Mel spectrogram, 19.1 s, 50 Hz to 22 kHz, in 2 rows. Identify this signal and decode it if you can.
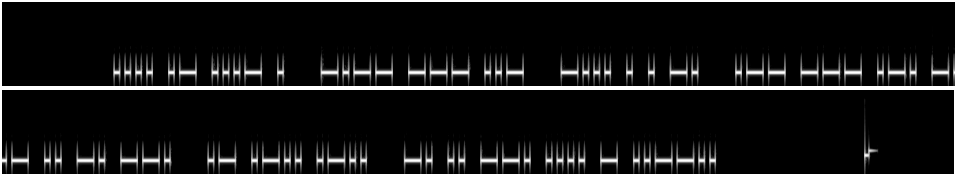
Morse code, heard as a keyed tone, about 22 wpm, 700 Hz. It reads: HAVE YOU BEEN WORKING ALL NIGHT?
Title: Sentences from Top 700 Words 22wpm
